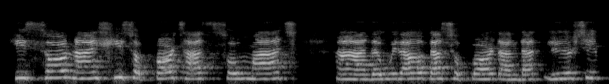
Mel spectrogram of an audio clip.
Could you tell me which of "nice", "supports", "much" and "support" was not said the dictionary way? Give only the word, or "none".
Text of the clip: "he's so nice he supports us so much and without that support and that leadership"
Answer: none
